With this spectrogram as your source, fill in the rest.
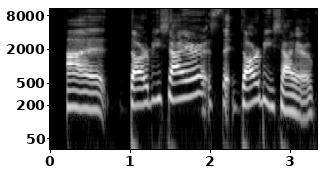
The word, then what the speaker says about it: Derbyshire: it's it's spelled uh darby shire darby shire say it like that not derbyshire even though it has an e in it it's pronounced with an a darby shire yeah i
